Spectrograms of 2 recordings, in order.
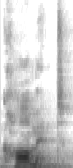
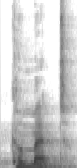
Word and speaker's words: comment: heard many speakers say comment now whether you use this word as a noun or as a verb the first syllable is always Cal so it's never a comment it's it's a comment word number 11 is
